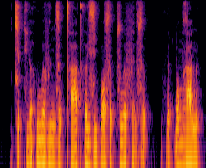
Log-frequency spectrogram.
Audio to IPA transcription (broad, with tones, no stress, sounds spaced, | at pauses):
t͡ɕ ə˨˩ t̚ x i˧ ə̯ h w u˧ ə̯ v ɨ˧ ŋ z ə˨˩ p̚ t̪ʰ aː˨˦ t̪ʰ ə˧ j z i˨˦ ɓ ɔ˧˩ s ə˨˩ p̚ s u˧ ə̯ f ɛ̤˨˩ w z ə˨˩ p̚ | h w ə˨˩ t̚ ɓ ɔ˧ m ɣ a˧ n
